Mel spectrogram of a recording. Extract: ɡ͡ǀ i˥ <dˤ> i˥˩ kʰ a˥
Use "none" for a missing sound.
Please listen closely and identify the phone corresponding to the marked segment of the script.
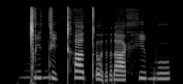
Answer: d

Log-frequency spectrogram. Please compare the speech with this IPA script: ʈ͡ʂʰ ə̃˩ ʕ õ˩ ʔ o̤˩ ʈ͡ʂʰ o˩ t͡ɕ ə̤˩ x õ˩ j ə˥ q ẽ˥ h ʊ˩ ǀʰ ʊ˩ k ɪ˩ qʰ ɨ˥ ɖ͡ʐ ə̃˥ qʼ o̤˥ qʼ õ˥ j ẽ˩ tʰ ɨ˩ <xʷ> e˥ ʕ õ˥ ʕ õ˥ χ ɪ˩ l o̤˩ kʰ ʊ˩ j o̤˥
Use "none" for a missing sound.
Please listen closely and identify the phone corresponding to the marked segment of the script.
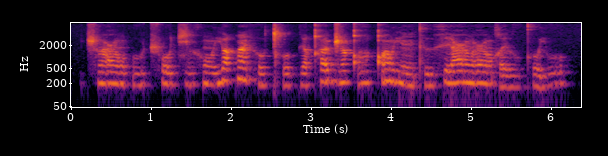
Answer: x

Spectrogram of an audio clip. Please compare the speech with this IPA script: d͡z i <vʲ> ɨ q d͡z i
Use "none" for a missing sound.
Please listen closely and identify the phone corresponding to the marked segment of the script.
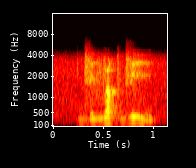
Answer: v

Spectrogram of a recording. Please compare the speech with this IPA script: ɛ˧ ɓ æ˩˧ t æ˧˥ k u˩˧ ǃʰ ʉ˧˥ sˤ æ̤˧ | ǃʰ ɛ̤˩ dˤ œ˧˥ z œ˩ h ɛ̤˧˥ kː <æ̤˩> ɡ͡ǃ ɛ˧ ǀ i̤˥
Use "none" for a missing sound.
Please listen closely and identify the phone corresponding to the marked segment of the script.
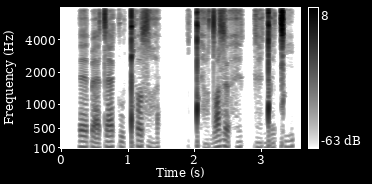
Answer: æ̤˧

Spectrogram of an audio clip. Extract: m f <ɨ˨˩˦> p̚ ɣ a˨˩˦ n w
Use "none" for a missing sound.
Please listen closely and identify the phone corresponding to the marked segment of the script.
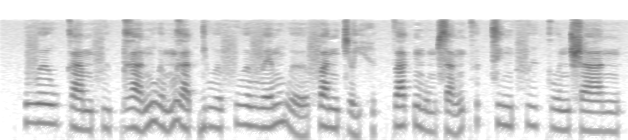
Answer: ɨ˨˩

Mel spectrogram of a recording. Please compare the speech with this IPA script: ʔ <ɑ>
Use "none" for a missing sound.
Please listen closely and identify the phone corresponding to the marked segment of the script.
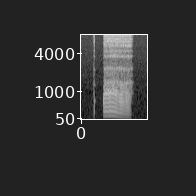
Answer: a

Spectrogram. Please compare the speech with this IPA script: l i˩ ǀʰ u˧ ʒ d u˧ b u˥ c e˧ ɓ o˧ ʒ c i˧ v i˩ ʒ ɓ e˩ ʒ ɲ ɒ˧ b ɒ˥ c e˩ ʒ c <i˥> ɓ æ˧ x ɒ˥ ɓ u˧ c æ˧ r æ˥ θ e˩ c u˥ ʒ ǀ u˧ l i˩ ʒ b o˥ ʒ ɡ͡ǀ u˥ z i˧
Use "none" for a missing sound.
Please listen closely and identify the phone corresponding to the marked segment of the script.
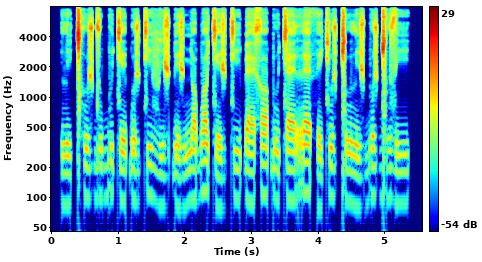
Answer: i˧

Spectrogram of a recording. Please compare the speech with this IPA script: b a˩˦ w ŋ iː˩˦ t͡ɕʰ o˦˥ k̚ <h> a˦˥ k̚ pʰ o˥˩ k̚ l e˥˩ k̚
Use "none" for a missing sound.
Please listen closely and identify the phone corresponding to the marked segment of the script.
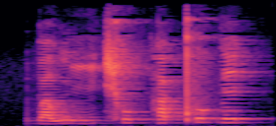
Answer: h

